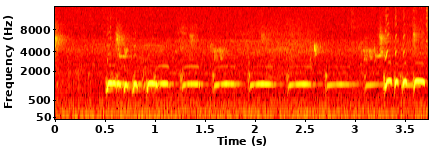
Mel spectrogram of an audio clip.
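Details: Local wild zebra dove singing manggung at a little distance: a few quick notes, then slow evenly spaced rising coos about two per second, ending in another rapid burst, over steady background hiss.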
